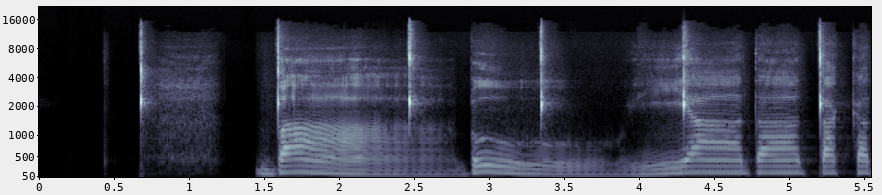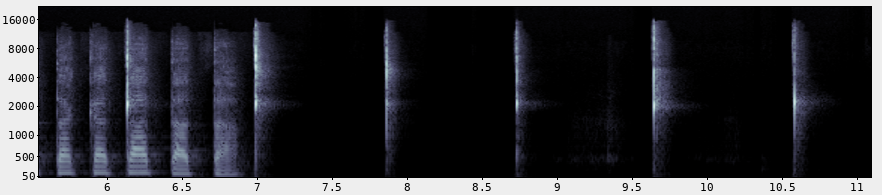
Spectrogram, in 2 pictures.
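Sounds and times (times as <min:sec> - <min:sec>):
finger snaps: 0:00.7 - 0:03.6, 0:07.8 - 0:08.1, 0:08.7 - 0:08.9, 0:09.6 - 0:09.9.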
